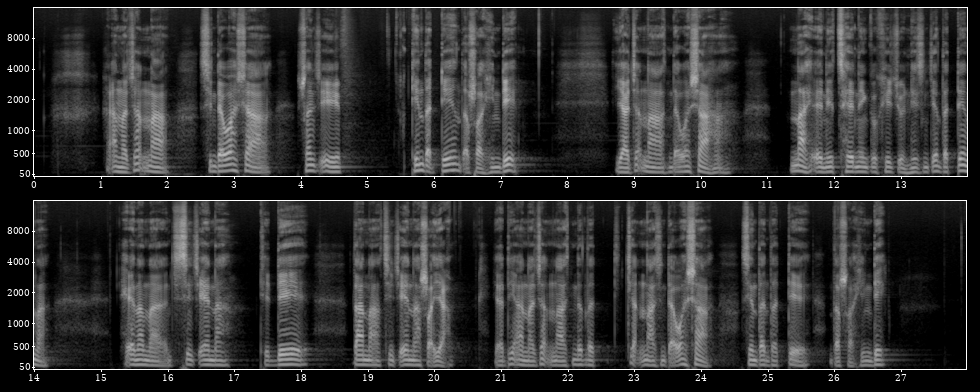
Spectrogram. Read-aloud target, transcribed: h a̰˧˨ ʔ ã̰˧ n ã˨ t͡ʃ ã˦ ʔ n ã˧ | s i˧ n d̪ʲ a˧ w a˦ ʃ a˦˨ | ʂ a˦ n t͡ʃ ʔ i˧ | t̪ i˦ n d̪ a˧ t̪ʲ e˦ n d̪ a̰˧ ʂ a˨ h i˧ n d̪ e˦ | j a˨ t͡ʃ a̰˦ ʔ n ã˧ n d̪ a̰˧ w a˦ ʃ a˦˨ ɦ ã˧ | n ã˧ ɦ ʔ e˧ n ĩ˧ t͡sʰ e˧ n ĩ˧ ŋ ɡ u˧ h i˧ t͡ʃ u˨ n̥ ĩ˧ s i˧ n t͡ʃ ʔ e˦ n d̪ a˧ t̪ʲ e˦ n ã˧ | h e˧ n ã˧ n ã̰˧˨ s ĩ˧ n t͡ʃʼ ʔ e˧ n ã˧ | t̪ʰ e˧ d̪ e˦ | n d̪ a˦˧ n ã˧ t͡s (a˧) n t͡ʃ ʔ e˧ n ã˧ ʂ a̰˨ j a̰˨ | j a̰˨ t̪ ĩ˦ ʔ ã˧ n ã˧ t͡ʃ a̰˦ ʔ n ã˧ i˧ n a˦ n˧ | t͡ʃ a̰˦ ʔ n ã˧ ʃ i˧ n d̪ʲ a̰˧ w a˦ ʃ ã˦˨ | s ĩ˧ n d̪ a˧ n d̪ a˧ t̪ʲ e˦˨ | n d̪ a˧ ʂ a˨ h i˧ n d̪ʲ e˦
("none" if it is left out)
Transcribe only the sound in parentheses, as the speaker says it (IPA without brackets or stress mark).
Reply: i˧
